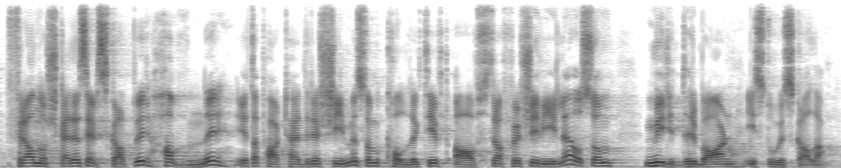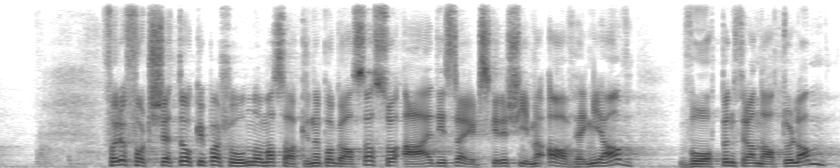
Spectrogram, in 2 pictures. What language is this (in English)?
Norwegian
